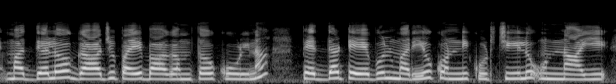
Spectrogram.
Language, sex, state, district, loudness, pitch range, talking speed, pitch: Telugu, female, Telangana, Hyderabad, -15 LUFS, 250-275 Hz, 105 wpm, 255 Hz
